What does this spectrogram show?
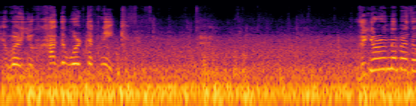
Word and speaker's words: technique: And how many do you pronounce only out of those 5 letters? 3. 3. Now, what is the color of the vowel in nick?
